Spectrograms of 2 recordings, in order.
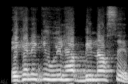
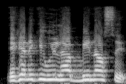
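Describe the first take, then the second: No difference in how they are said.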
